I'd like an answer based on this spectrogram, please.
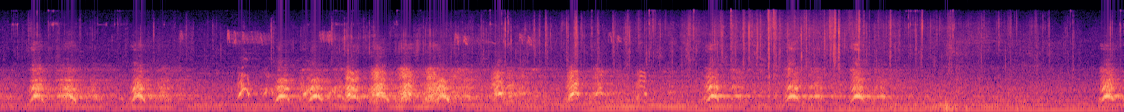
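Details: Young male Central Asian Shepherd Dog (alabai) named Velikiy Voin Admiral giving a series of short, fairly high barks and yelps, about a dozen irregular bursts over eleven seconds, with a steady low hum beneath.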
